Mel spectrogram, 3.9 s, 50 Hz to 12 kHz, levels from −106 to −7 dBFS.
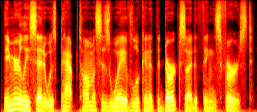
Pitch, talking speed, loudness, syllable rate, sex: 100 Hz, 265 wpm, -21 LUFS, 5.6 syllables/s, male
